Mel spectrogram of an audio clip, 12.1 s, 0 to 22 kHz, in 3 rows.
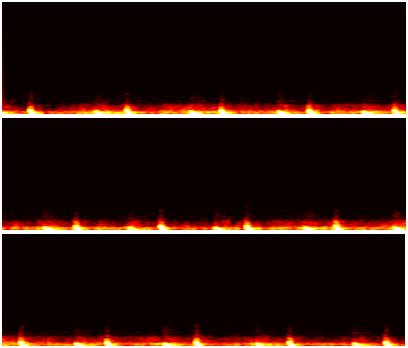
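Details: Male heartbeat and breathing auscultated through stethoscope: regular low lub-dub at about 68 a minute with soft breath noise underneath; normal heart sounds with breathing.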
